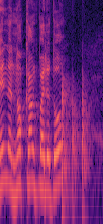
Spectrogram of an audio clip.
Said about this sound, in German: Dann klopft es irgendwann an der Tür. Ein Polizist holt sein wöchentliches Bestechungsgeld ab.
